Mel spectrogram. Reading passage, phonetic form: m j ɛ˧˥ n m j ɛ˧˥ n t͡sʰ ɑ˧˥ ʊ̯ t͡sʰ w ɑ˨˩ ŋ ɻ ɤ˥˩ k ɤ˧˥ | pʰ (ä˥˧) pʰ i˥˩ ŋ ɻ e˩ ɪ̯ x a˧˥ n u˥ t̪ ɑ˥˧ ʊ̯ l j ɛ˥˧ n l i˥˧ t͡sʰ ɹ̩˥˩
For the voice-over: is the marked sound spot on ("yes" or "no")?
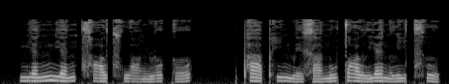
yes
